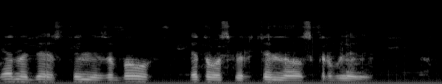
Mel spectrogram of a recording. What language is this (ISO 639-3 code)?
rus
